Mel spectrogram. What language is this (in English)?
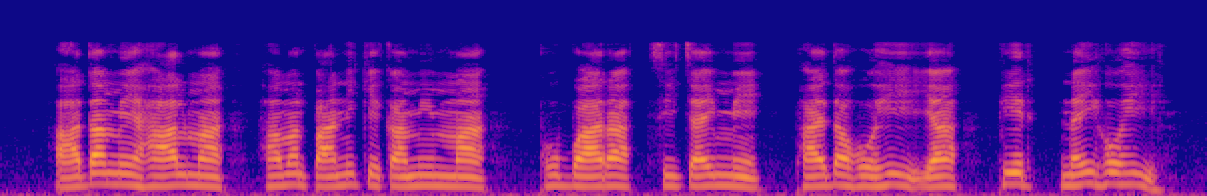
Chhattisgarhi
